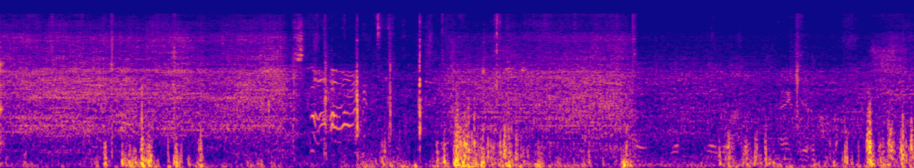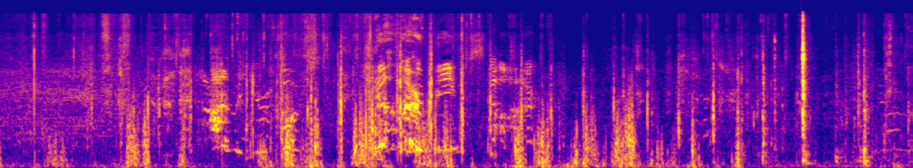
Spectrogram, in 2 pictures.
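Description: Rumbling and knocking handling noise from a phone being carried while walking, with indistinct voices mixed in, strongest about two-thirds of the way through.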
